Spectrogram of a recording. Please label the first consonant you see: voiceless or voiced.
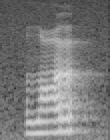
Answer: voiced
